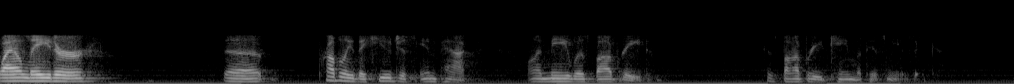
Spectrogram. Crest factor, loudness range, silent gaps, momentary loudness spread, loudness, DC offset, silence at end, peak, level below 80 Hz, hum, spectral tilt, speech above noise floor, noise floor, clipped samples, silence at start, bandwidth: 24 dB; 13 LU; none; 23 LU; -30 LUFS; 0.3%; 0.95 s; -8 dBFS; -64 dBFS; 60 Hz at -65 dBFS; -4.5 dB/octave; 33 dB; -62 dBFS; under 0.1%; 0 s; 4 kHz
